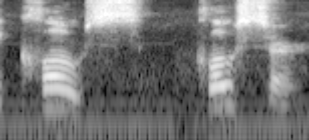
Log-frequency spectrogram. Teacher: you're saying closer using a z sound we want to use an S sound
